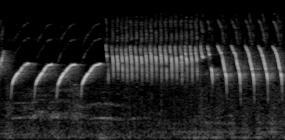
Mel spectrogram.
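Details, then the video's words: Canary singing for song training: four slow upswept whistles, then a fast, dense trill of rapid notes, ending with a series of descending, sweeping notes repeated about three times a second. "Canary live singing song training canaries bird"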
